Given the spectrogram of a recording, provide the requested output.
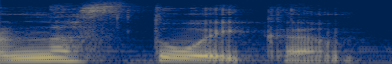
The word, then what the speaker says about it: настойка: a few months, the resulting infusion or НАСТОЙКА /nastoyka/ gives you a lot of energy. You know makes you STRONG LIKE BEAR 🐻 bear is МЕДВЕДЬ /myedvyet’/ in russian say it with me: НАСТОЙКА /nastoyka/ and МЕДВЕДЬ /myedvyet’/.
